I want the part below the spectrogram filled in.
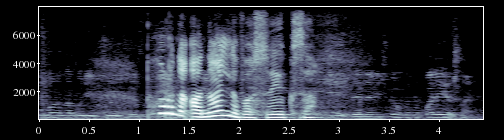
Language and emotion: Russian, sad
